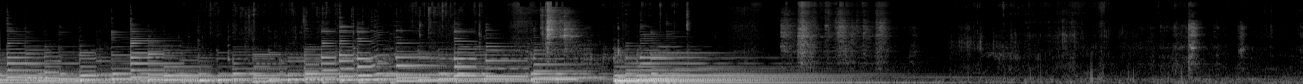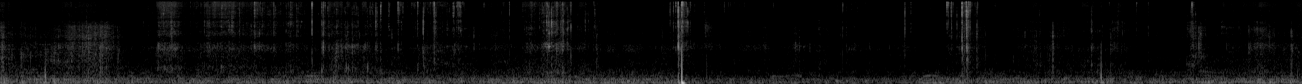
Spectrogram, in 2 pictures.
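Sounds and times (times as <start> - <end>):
wood fire crackling: 0.0 - 11.4.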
